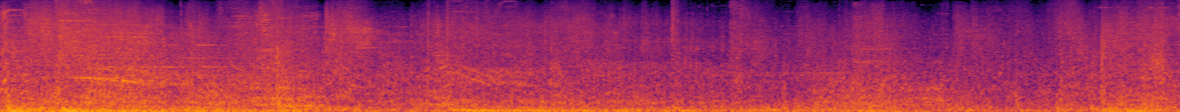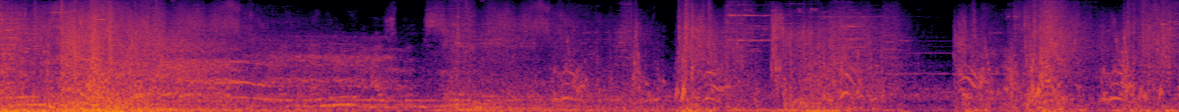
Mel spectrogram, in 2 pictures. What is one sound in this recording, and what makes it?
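Game spell effects and attacks crackle and burst in quick succession.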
